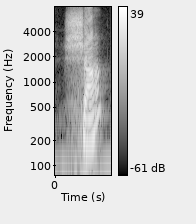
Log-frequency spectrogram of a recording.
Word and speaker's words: chat: Un ejemplo es chat. Chat significa gato, veo una CH, la pronuncio como una SH, o sea, sh.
